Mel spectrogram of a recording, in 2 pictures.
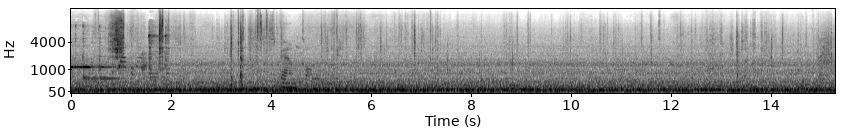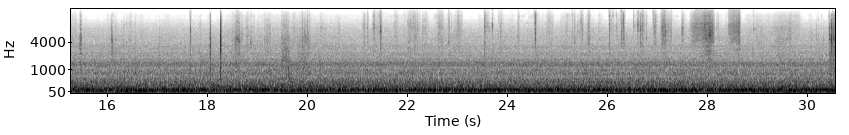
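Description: Steady low rumble of a stopped car idling, heard inside its cabin, with scattered small clicks and rustles. A short steady tone stops about a second in.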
